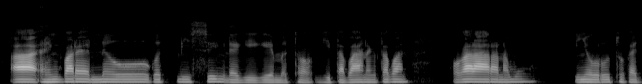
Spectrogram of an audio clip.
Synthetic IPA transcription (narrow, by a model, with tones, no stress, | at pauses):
a˨hɪ˦ŋba˦ɾɛ˦ne˦oɡo˦t̚mi˦sɪ˦ŋna˨ɡi˨ɡe˨me˨tɔ˨ɡi˨ta˨ba˦na˨kɪta˦ba˦n | kɔ˨ka˦ɾaɾa˨na˨mu˦ | kɪ˦ɲoɾu˦tu˦ka˨d͡ʒ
